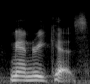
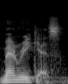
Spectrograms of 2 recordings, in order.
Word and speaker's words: Manriquez: Pronounce the last name, doctor. Manriquez. Manriquez.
